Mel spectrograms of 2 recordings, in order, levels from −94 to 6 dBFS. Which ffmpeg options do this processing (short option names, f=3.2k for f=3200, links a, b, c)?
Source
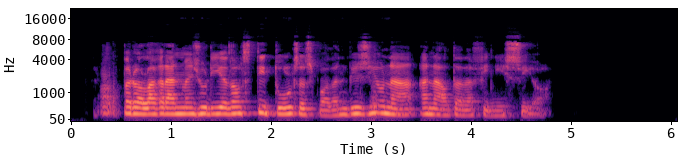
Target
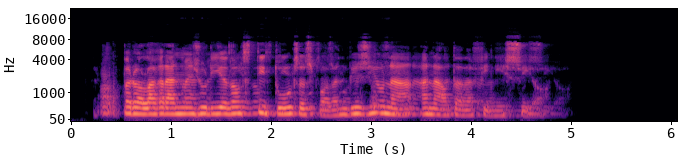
-af "aecho=1:1:218:0.133,volume=-2dB"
